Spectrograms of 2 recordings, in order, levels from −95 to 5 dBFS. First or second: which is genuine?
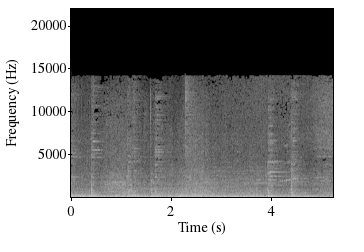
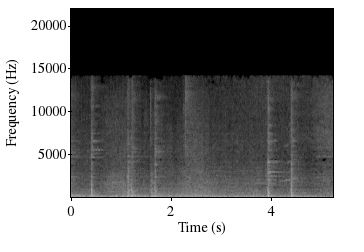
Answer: first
